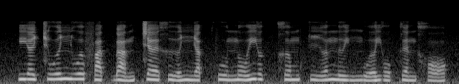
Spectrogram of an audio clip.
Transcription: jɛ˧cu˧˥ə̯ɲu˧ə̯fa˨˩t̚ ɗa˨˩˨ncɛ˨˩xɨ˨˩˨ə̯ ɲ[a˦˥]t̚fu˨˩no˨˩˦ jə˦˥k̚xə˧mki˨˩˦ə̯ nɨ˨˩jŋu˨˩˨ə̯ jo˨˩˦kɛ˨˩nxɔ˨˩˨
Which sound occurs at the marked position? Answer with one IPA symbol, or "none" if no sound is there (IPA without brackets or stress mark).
a˨˩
